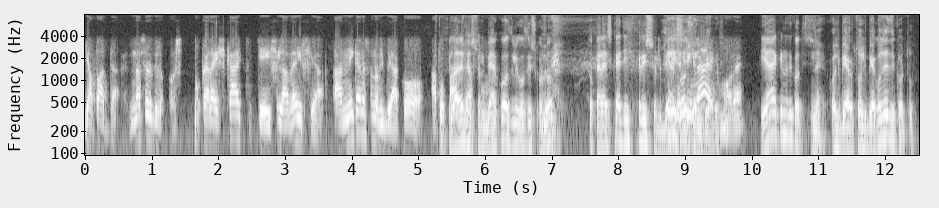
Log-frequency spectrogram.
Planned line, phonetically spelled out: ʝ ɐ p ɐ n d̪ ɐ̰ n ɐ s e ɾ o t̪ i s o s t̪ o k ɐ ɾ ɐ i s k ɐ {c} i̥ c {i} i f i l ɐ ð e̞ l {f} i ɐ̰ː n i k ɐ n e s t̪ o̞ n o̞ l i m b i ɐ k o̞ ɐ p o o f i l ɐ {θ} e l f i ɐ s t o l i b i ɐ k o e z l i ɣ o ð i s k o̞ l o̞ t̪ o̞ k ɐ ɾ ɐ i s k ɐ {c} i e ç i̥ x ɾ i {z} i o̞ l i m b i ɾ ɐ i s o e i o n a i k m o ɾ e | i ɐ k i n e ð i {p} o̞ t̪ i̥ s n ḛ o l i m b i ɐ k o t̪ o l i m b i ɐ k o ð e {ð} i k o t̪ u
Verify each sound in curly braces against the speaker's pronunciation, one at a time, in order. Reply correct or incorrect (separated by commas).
correct, incorrect, correct, incorrect, correct, incorrect, incorrect, correct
